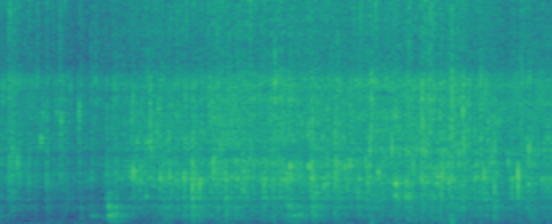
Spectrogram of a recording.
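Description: Sliced garlic and ginger sizzling and crackling in hot sesame oil with fenugreek seeds, with many small pops. The sound grows a little louder about a second in.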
